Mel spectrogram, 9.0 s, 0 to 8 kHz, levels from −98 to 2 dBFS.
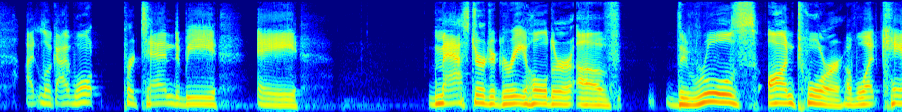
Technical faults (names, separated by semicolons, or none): automatic gain rising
